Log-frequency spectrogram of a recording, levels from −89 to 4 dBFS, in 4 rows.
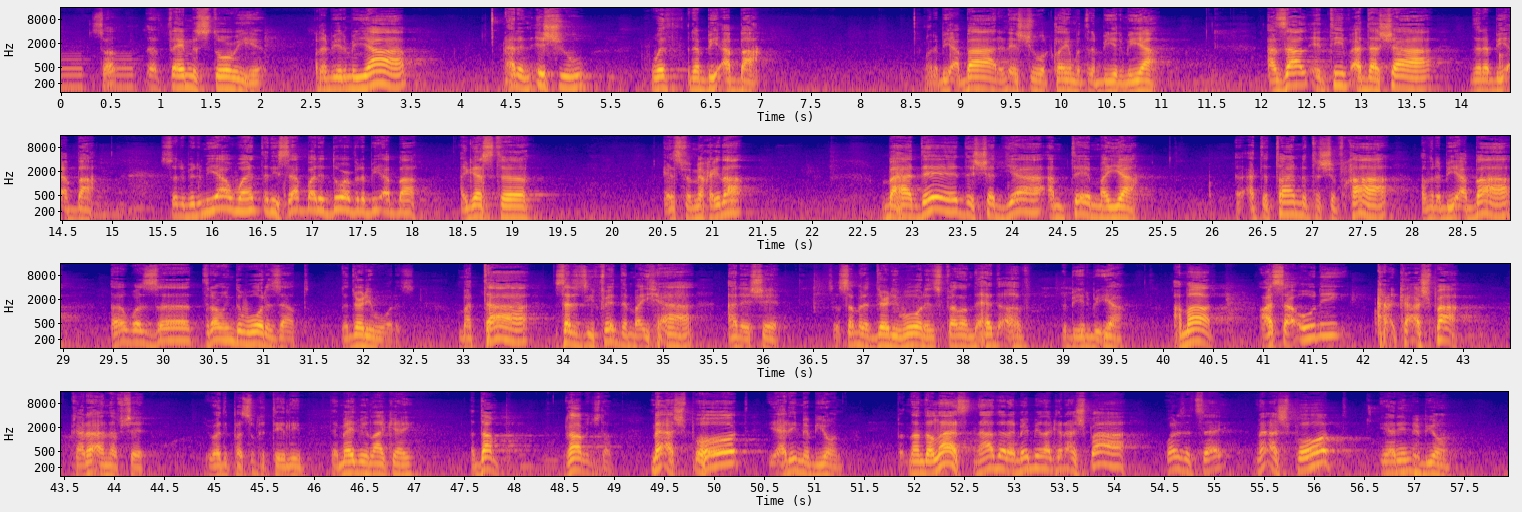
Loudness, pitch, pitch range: -17 LUFS, 130 Hz, 110-150 Hz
